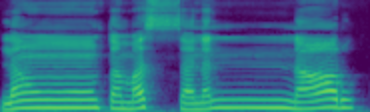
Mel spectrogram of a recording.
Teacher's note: یہاں پہ اخفا قاعدہ آ رہا ہے کیونکہ اس نون ساکن کے آگے تا ہے، اخفا کا حرف۔ نون کو چھپا کے پڑھیں گے، زبان تالو سے ٹچ نہیں کریں گے۔ لن تمسنا النار، یہ جو ہے نون مشدد کا قاعدہ ہے، ٹھیک ہے، یہاں بھی غنہ ہوگا۔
